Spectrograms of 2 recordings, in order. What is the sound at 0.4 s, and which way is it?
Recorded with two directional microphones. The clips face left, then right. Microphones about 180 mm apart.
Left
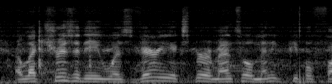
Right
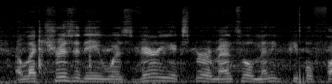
Speech, 45° left (ahead or behind).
